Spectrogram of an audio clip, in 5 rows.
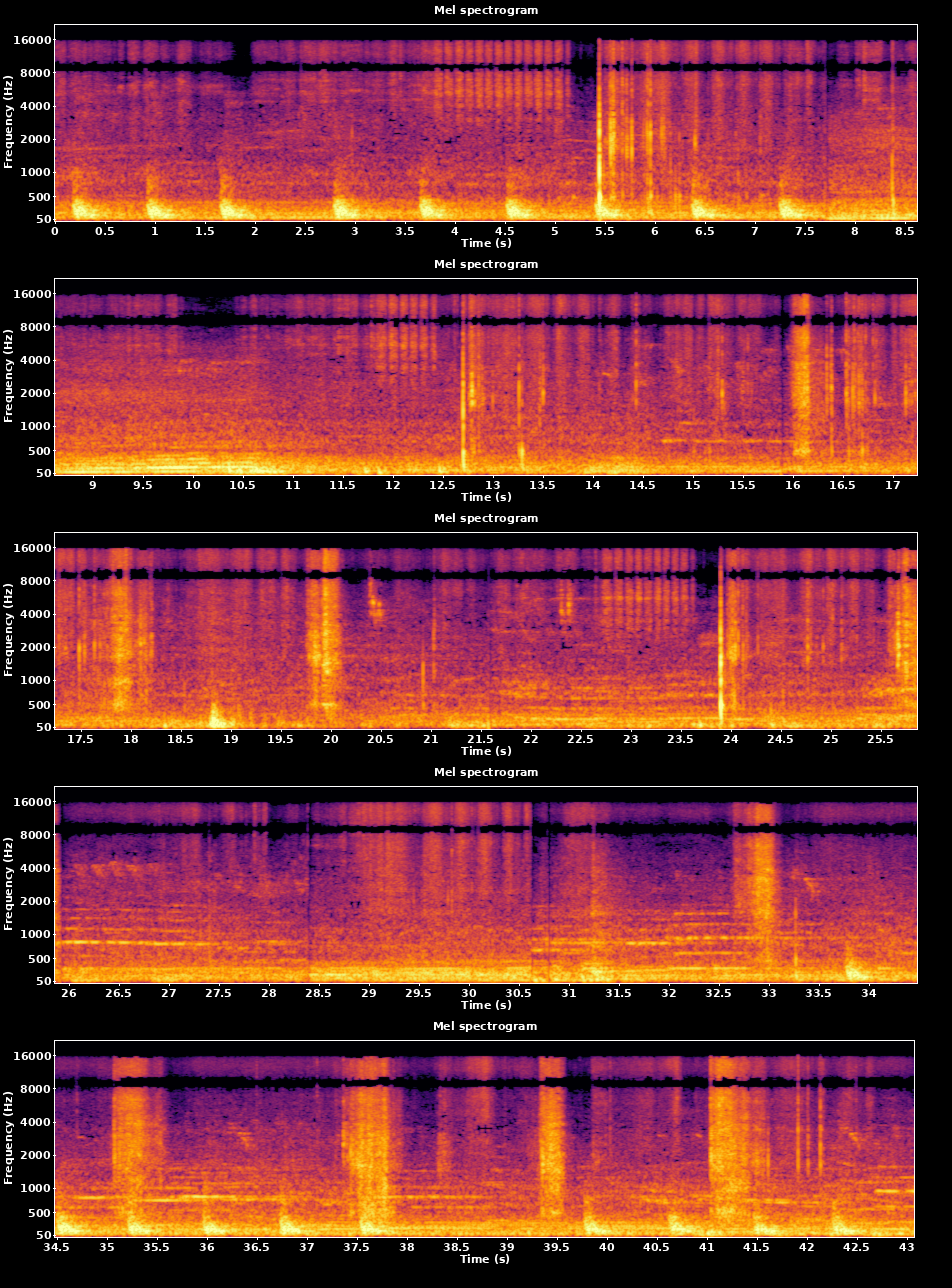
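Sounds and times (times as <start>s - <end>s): hands crunching sand in metal basin: 0.0s - 31.1s, 35.0s - 43.0s
sand clumps crackling: 0.1s - 26.6s, 37.1s - 43.0s.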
